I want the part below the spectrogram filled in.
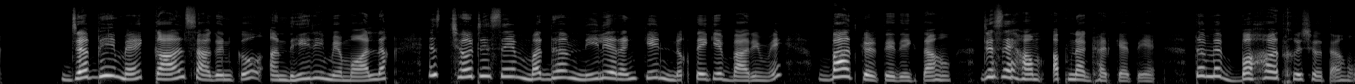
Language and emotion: Urdu, happy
